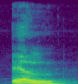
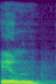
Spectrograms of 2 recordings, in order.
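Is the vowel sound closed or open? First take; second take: open; closed. First: The vowel is pronounced open. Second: The vowel is pronounced closed. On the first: "no alemão é aberto" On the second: "aqui você pronuncia mais fechado"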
